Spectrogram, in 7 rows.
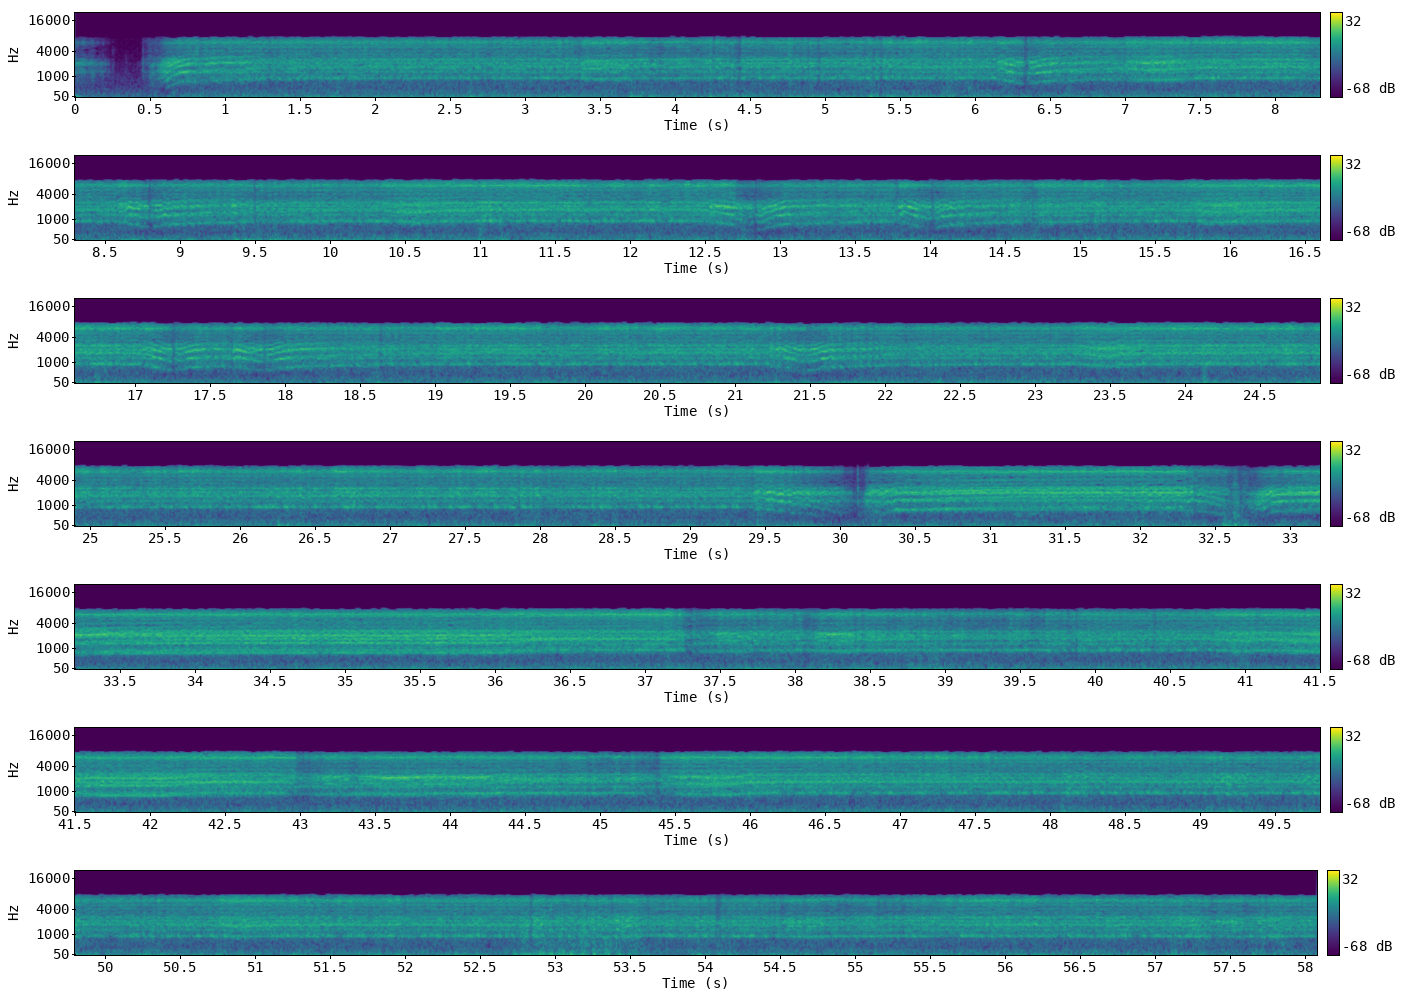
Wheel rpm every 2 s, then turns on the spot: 130, 230, 230, 210, 200, 220, 190, 200, 220, 210, 220, 220, 230, 230, 210, 150, 160, 210, 220, 230, 230, 220, 220, 230, 230, 230, 230, 230, 230.
none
